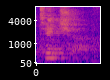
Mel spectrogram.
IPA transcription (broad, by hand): ˈtiːʧə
